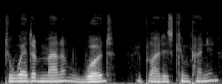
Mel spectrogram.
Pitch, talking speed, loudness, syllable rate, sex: 140 Hz, 245 wpm, -16 LUFS, 6.0 syllables/s, male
